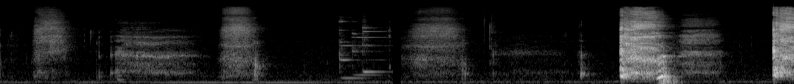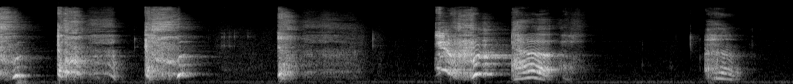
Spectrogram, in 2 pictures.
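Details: Real (not acted) smoker's cough from a sick adult woman who is a heavy smoker: repeated harsh, forceful, deep and painful coughing fits.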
